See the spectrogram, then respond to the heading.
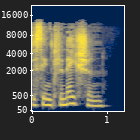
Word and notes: disinclination: British English

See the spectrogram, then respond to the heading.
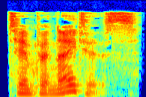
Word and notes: tympanitis: British English

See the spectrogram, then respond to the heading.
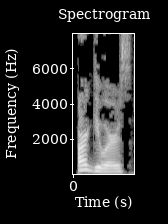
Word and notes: arguers: British English

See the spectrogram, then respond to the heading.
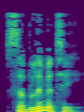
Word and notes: sublimity: British English

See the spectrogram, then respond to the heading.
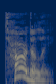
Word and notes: tardily: British English

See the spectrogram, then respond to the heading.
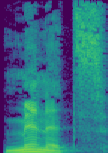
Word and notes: minutes: British English

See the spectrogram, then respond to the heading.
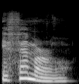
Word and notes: ephemeral: British English

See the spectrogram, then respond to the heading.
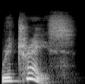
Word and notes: retrace: British English

